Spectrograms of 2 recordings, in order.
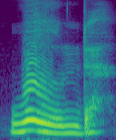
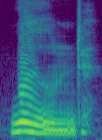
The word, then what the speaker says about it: wound: not ow O so wound wound ooh ooh ooh as if it was um as if it were two o's wound and then of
